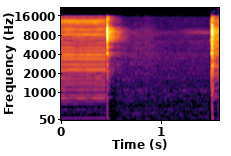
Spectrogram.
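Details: FYC AC-powered hair trimmer after a loud-noise repair by tightening: an even, high, smooth buzz that stops and restarts cleanly with no rattle or scraping. The noise is gone and the trimmer runs healthy.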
